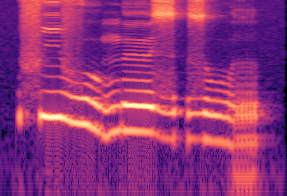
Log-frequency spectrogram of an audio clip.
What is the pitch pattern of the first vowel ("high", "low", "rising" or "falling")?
high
